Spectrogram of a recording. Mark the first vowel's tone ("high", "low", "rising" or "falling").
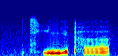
low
